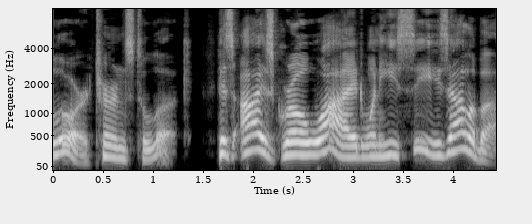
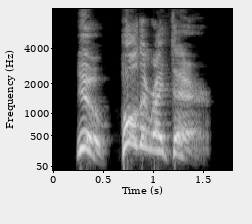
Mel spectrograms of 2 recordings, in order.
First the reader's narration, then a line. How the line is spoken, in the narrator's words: he shouts at Alibi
